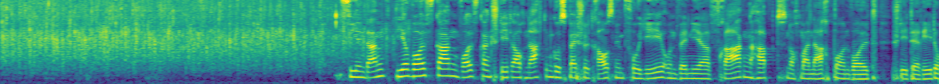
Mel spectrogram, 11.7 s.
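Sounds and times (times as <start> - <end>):
audience applause: 0.0 - 5.5
speech: 4.2 - 11.7.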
